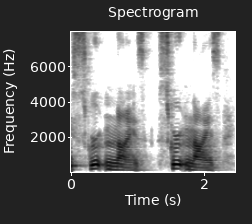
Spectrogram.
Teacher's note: Native speakers will often use a flap T and say scrutinize, scrutinize.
